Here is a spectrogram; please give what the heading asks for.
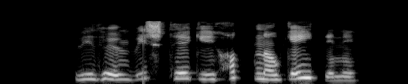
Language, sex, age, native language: Icelandic, female, 30-39, Russian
